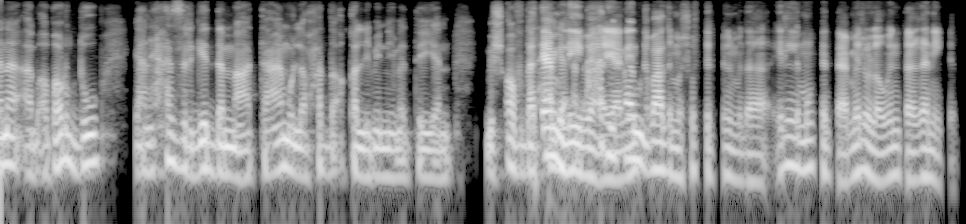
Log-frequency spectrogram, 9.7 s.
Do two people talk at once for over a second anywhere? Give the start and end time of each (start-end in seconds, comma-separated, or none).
5.3-6.5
